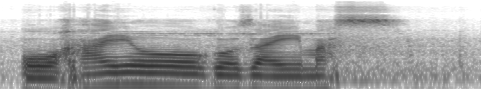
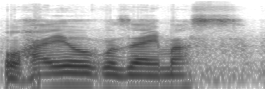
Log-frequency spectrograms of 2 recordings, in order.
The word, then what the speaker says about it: ohayo gozaimasu: may have noticed that there's a su in the end but when i'm saying the word i'm not really stressing on the su i'm not even saying su i'm just leaving it like an s ohio hos i must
